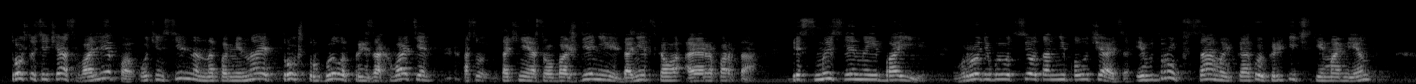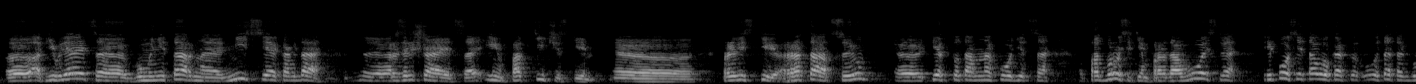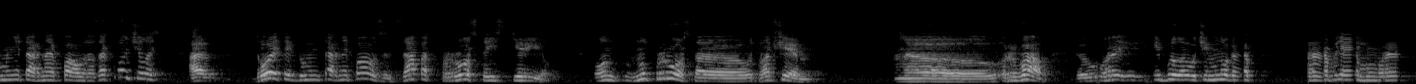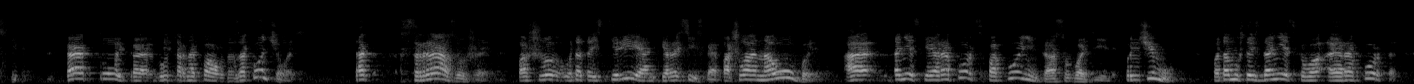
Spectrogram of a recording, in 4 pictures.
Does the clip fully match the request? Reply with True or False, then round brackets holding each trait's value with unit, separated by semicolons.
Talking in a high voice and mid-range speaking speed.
True (205 Hz; 120 wpm)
